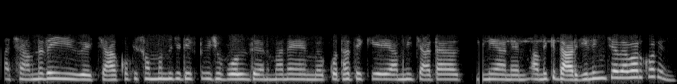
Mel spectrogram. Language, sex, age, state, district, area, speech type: Bengali, female, 60+, West Bengal, Nadia, rural, conversation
